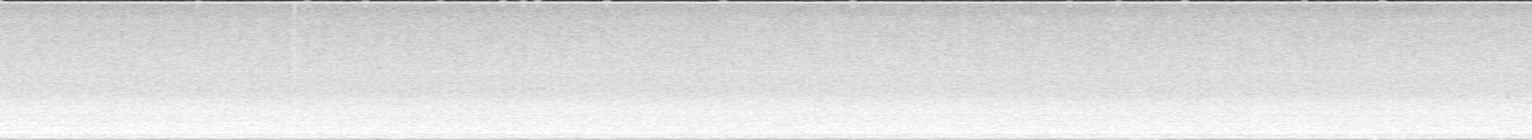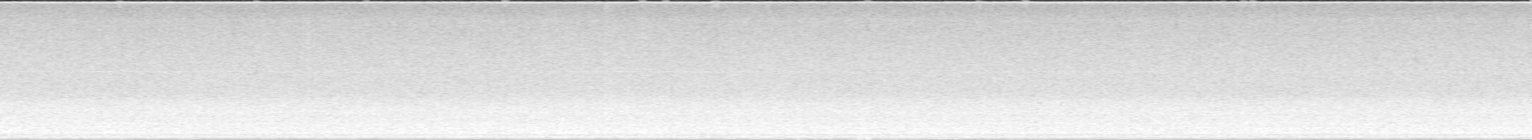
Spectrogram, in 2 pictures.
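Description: Steady, even hiss that does not change throughout, with a few faint low thumps here and there.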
